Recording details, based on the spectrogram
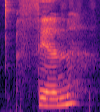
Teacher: The thin sound, my tongue is resting between the teeth.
